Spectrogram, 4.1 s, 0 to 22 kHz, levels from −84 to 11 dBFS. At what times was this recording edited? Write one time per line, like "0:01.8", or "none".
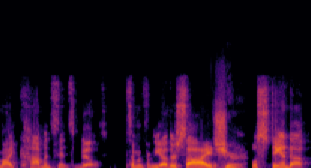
0:01.7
